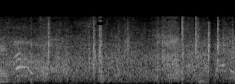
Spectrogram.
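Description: Ice hockey arena crowd noise, with several sharp clicks of sticks and puck on the ice as players battle in front of the net.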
